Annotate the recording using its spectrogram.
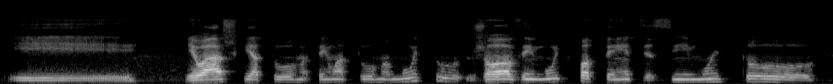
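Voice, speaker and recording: A man of medium pitch, fairly even in intonation, speaking at a very slow pace. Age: 60s. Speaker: visual artist. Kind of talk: interview in a live stream. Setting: live video stream. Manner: halting, many repetitions.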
